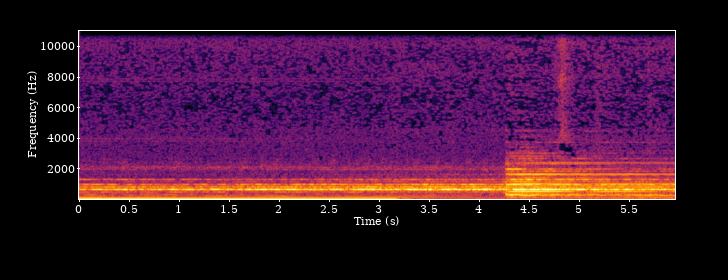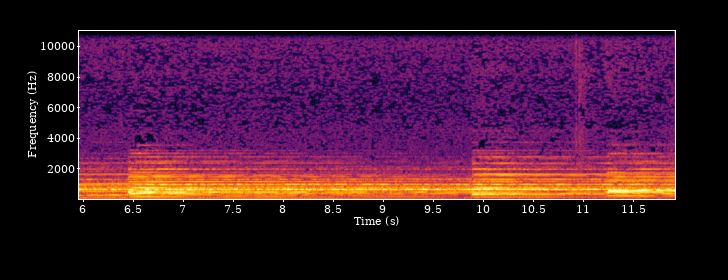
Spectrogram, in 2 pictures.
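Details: Calm ambient music of sustained, layered tones with a deep drone at the start.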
